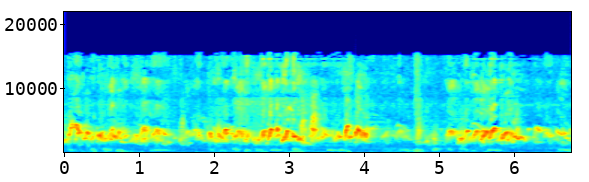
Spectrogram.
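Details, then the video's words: Red-whiskered bulbul competitive 'ché' and 'xòe' style song, used to train and trap bulbuls: dense, rambling warbled chatter in bursts, with faint lower murmuring and thumps beneath. "Chào mào Luyện giọng | Hót Ché - Xòe"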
